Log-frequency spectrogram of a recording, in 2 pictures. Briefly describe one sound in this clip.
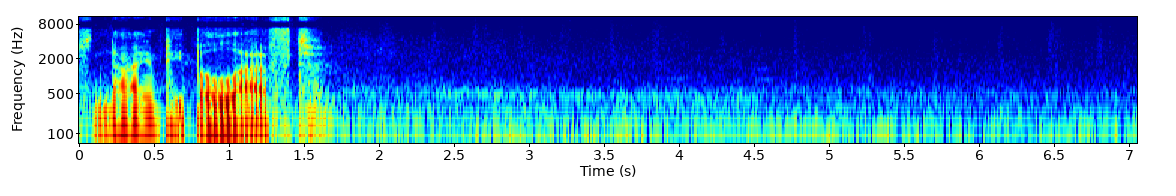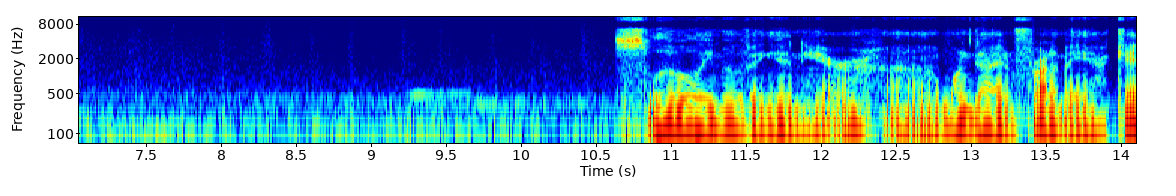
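Quick footsteps patter on grass.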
